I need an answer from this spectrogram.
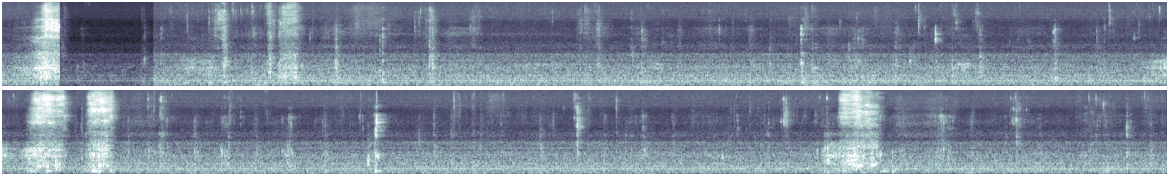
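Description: Close-up eating sounds of a man chewing mouthfuls of katsudon (rice, egg and pork cutlet): soft chewing and small mouth clicks, with a few louder, noisy mouth sounds about a second in, twice in quick succession around the middle, and once more near the end.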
